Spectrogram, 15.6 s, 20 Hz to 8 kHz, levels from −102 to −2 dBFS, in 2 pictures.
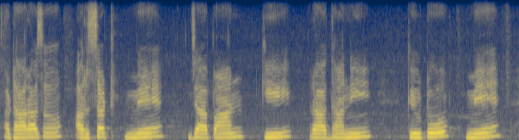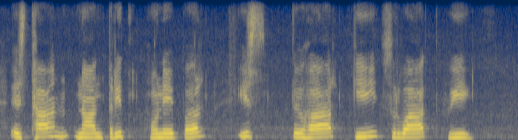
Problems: constant background noise, background conversations at intervals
